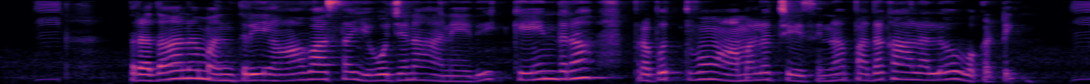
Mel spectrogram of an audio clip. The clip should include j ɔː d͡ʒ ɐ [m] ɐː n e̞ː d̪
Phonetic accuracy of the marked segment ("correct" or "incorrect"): incorrect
